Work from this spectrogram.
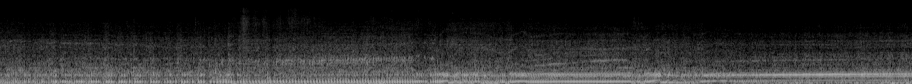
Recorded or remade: recorded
